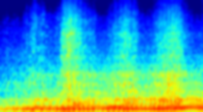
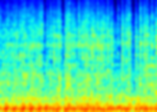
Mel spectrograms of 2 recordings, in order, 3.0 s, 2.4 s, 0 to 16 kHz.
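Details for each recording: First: Ford F150 3-valve V8 at a salvage auction, no check engine light: revs up and drops smoothly through quick blips with no stumble; known for breaking spark plugs causing misfires under load around 50 mph, not present here. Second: Salvage-auction vehicle at idle: loud, uneven low rumble with a ragged pulse, sounding awful; running rough and noisy, cause not determined.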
